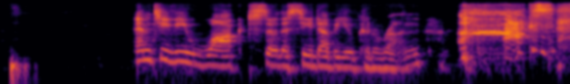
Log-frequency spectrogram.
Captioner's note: laughter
